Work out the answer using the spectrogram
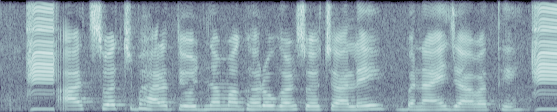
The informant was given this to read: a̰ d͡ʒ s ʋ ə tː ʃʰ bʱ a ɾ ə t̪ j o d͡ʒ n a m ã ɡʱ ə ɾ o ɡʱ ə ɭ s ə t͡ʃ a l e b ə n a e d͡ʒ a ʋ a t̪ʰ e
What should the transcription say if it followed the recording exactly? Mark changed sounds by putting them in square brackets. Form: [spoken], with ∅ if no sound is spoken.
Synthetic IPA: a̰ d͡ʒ s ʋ ə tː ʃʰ bʱ a ɾ ə t̪ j o d͡ʒ n a m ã ɡʱ ə ɾ o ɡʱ ə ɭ s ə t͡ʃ a l e b ə n a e d͡ʒ a ʋ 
